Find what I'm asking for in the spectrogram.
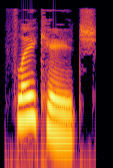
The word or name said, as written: flakage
